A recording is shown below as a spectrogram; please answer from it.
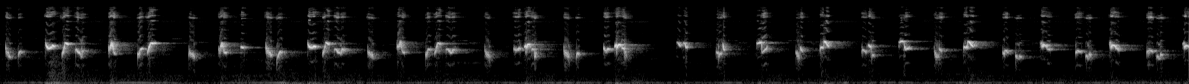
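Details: Yellow-vented bulbul in an intense fighting song, used to provoke rivals into singing: a long, continuous string of quick, bubbly, up-and-down warbled notes, several per second, with crisp clicking accents throughout.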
